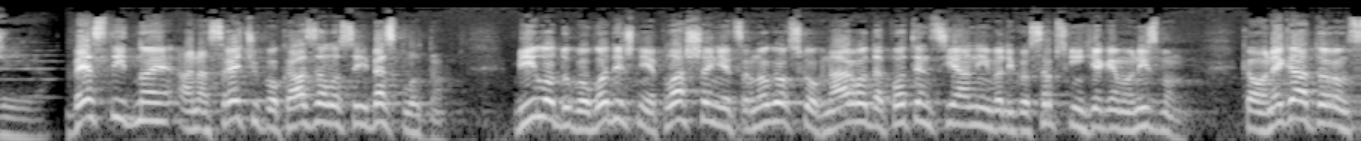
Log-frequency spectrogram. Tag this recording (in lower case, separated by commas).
speech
